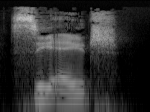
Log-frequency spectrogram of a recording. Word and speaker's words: Toronto: Well, you already have a bit of it going there because you pronounced it Toronto with the soft T. – Yeah, like Toronto. I've heard it. I've heard people call it Toronto. – Like we say like basically Churanna, like Toronto. – Toronto. – A lot of people say it like that,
